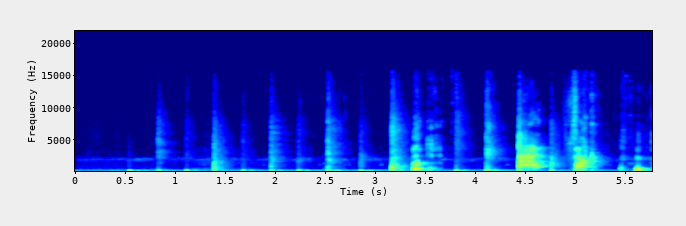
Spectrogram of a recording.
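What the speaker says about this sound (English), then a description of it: "He was burping." A baby burping in the horror video game Poppy Playtime chapter 3, a rapid series of about a dozen short, sharp burp-like pats in a steady rhythm, close and clear, with voices chattering over the later part.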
